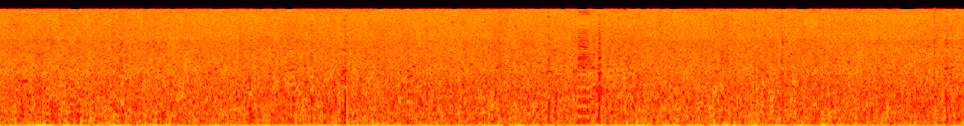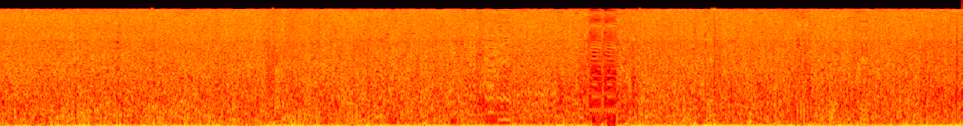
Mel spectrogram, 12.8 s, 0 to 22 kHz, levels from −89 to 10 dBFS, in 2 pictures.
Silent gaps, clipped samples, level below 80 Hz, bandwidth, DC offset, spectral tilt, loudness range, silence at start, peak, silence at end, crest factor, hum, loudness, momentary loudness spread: none; under 0.1%; -36 dBFS; 16.5 kHz; 5%; 0 dB/octave; 1 LU; 0 s; 0 dBFS; 0 s; 12 dB; none; -10 LUFS; 1 LU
